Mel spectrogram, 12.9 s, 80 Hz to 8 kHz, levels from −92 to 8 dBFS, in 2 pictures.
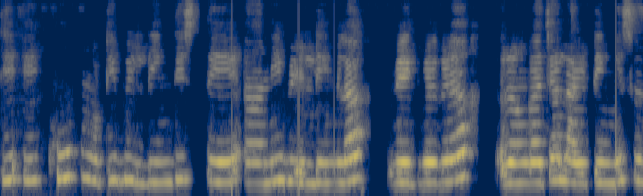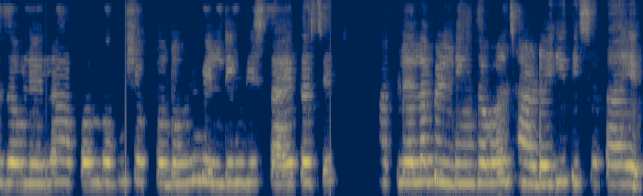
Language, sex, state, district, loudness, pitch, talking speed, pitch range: Marathi, female, Maharashtra, Dhule, -23 LUFS, 300 Hz, 130 wpm, 295-320 Hz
